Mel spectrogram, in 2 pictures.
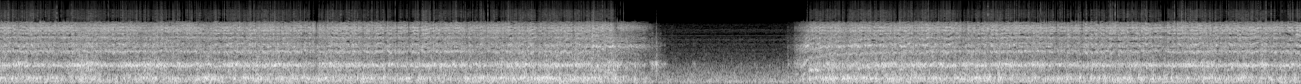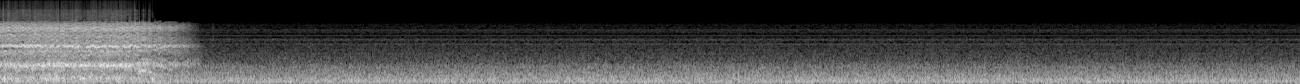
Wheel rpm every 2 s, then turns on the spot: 230, 240, 220, 30, 180, 230, 220, 60, 0, 0, 0, 0, 0.
14-16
